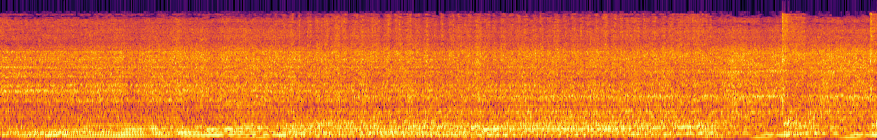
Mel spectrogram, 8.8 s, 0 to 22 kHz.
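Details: Nissan PS13 with SR20DET running poorly under acceleration: engine revs up and down unevenly with a rough stumbling beat and no clean pull, a misfire under acceleration; cause still being diagnosed.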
